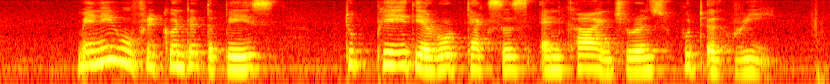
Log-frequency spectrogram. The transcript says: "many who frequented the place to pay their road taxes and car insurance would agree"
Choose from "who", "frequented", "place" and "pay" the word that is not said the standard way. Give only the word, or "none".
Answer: place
